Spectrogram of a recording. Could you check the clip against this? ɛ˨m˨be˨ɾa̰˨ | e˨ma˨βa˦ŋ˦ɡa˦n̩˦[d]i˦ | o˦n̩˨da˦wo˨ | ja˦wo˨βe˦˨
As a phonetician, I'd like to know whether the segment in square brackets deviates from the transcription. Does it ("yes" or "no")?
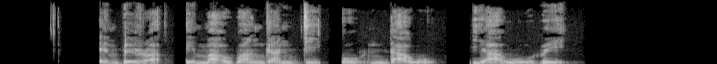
no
